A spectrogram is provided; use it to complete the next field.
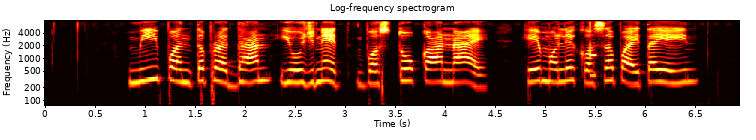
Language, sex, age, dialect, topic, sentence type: Marathi, female, 18-24, Varhadi, banking, question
